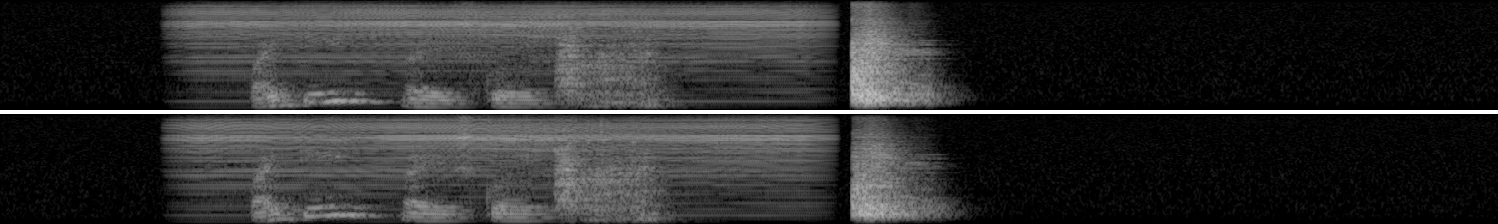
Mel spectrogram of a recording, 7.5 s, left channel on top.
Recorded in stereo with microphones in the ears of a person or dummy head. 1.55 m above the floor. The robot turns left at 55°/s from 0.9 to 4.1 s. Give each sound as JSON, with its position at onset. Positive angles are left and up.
{"t": 1.2, "sound": "a man speaking", "azimuth_deg": 0, "distance_m": 1.3}
{"t": 2.8, "sound": "a drawer", "side_deg": -70, "distance_m": 2.5}
{"t": 4.2, "sound": "hammering", "side_deg": 60, "distance_m": 0.7}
